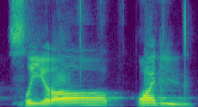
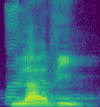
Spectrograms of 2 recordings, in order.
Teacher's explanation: To-nya tebal, lamnya tipis.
